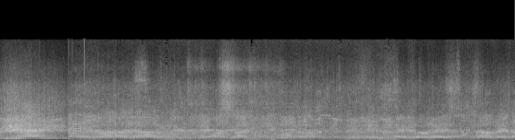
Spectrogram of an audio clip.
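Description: A large crowd roars and cheers outdoors.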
